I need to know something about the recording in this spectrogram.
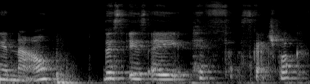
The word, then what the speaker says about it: Pith: This is a Pith sketchbook. That's one to pronounce very carefully. Pith, P-I-T-H.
